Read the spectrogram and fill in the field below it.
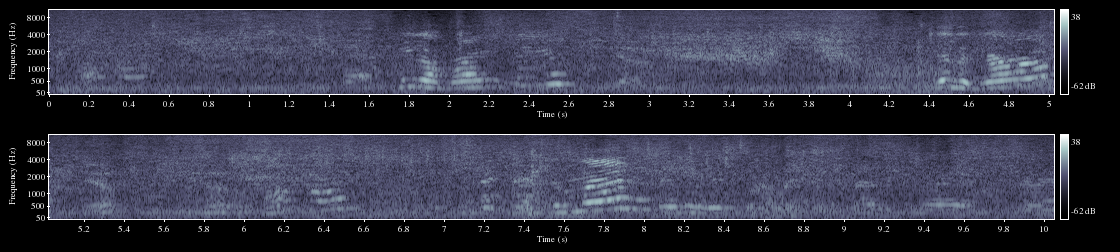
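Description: Water sprays from a handheld hose sprayer onto a dog's coat.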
